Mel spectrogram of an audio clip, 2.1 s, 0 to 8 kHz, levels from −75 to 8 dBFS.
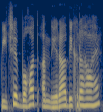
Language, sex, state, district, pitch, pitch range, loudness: Hindi, male, Jharkhand, Ranchi, 185 Hz, 160-200 Hz, -14 LUFS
